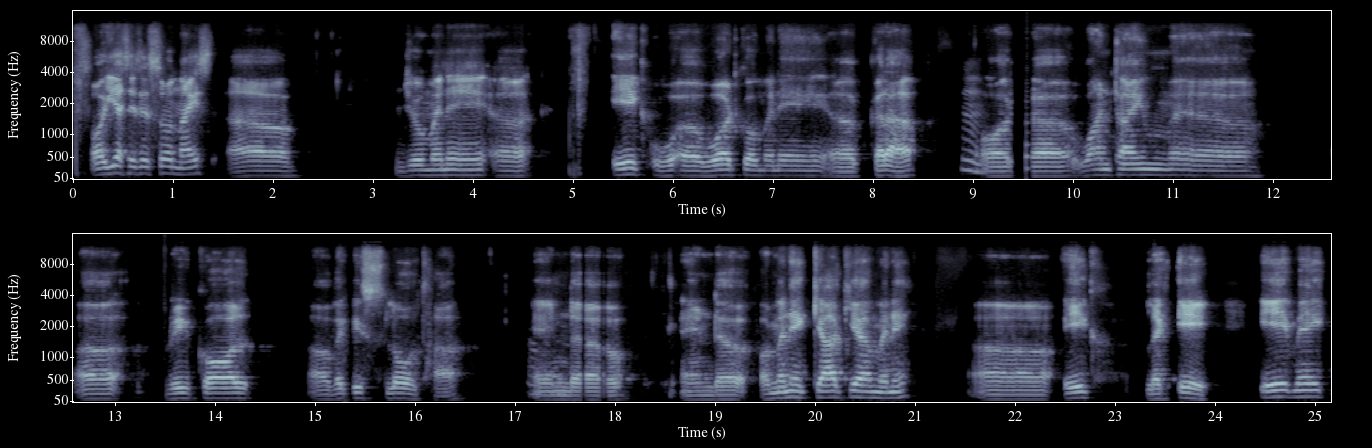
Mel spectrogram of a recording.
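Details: Aphasia after stroke; Hindi-speaking participant naming pictured objects during an online speech-therapy conversation-practice class, aphasia.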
